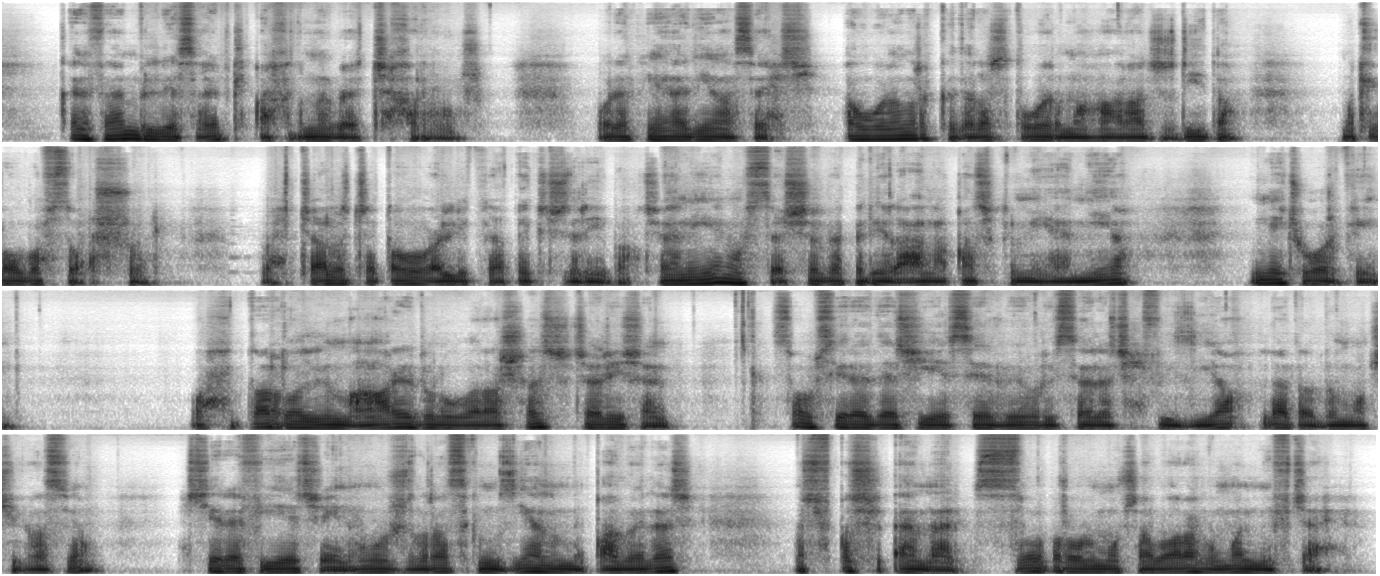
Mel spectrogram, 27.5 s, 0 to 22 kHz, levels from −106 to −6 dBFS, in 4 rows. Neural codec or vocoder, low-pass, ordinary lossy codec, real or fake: none; none; none; real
